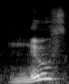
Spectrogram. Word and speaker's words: Neuse: upsetting story notice the name of the river noose river is pronounced noose river it's not spelled like the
